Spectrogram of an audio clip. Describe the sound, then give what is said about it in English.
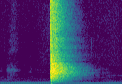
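A single sharp hand clap, made to try to start a device recording, cracks out over a steady low hum, its bright burst fading quickly, with no one talking. “Wait, let me try to clap and see if it starts recording.”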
